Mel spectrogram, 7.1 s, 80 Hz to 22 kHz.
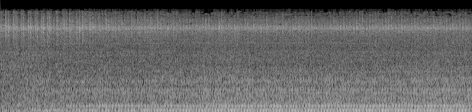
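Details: Craftsman GT6000 tractor repowered with Briggs & Stratton Vanguard 16HP horizontal-shaft V-twin, after throttle cable connected; smooth even run at steady speed, regular beat, no knocks or hunting; normal running.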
